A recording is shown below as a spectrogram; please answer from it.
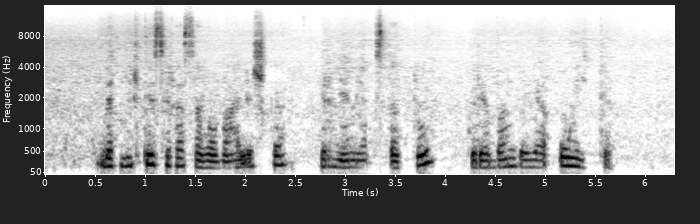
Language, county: Lithuanian, Vilnius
